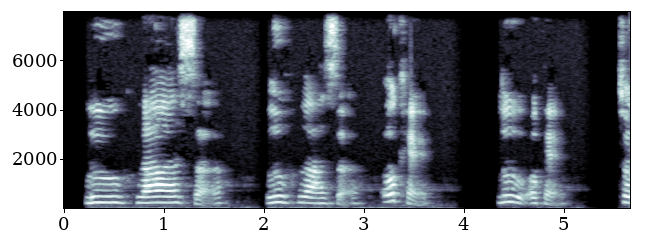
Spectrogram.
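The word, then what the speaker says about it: luhlaza: I would need this divided into syllables by dashes. Agreed, Minnie. So it's Lulaza.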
